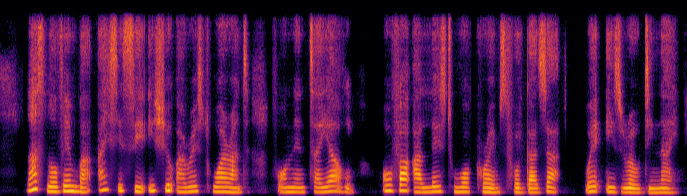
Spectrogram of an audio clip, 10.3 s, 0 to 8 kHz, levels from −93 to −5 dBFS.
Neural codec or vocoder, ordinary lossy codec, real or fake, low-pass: codec, 24 kHz, 0.5 kbps, DualCodec; none; fake; 7.2 kHz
